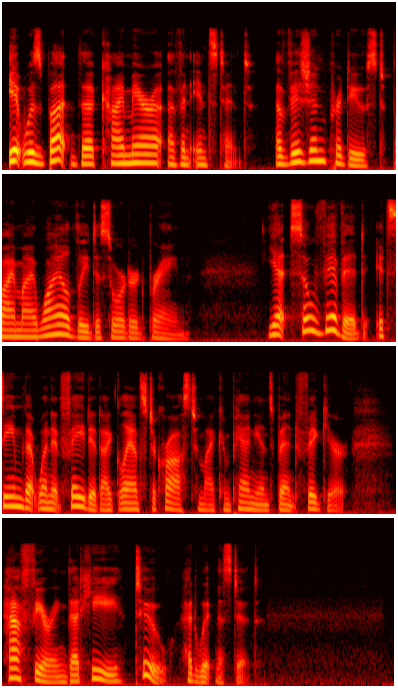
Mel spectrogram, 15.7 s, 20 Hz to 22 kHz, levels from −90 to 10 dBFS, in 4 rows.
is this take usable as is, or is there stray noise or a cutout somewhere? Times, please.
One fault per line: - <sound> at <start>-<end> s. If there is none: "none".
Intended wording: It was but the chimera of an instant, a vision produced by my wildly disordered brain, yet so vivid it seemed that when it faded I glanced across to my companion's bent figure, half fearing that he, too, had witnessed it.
none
